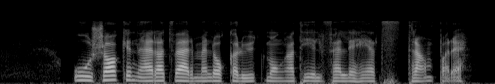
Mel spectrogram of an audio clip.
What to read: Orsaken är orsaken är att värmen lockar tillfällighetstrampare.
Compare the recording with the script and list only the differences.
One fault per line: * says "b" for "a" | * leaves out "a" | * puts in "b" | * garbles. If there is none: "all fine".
* leaves out "orsaken är"
* puts in "ut många"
